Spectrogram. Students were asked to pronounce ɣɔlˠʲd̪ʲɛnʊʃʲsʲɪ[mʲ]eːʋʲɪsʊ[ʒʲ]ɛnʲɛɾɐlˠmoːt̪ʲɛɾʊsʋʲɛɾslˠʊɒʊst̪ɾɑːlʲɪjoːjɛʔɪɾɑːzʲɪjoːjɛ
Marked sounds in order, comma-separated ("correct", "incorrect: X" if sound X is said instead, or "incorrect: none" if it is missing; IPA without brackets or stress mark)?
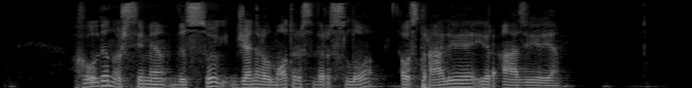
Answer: correct, incorrect: d͡ʒʲ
